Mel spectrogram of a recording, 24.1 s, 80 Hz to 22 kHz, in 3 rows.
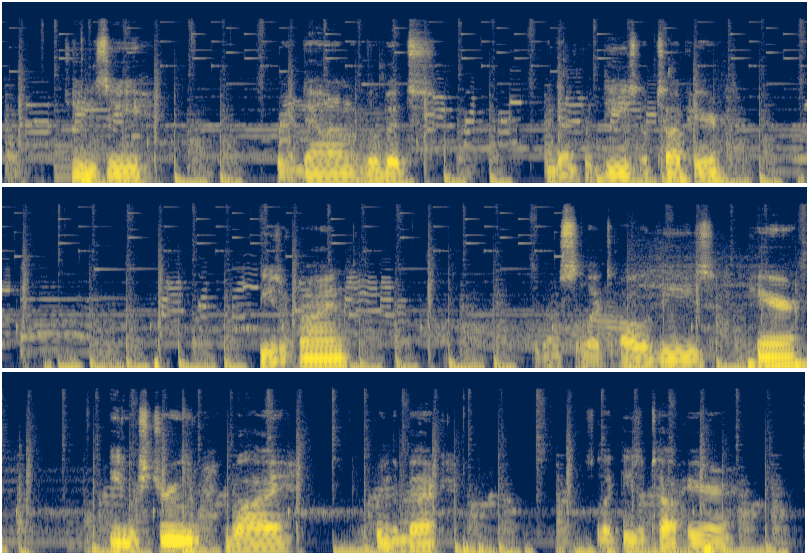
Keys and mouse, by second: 0.0 g, 5.2 click, 5.3 ctrl+middle click, 6.1 ctrl+click, 6.2-8.2 ctrl+middle drag, 8.2 shift+click, 8.4-24.1 shift+middle drag, 9.1 KP_3, 10.1 g, 11.7 alt+right click, 12.7 alt+right click, 13.0 alt+right click, 15.1 KP_3, 16.5 e, 20.3 a, 20.4 a, 20.7 b, 22.2 g.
